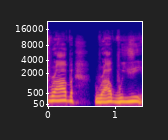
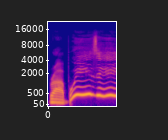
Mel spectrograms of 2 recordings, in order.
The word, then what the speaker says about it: Rob Wheezy: Next, thank you so much, Rob Wheezy on Instagram. You said that wrong. What? It's Rob Wheezy.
